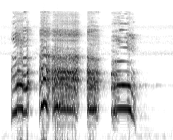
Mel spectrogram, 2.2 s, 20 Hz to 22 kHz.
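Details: Red junglefowl decoy rooster, newly trained and taken out for the first time to lure wild junglefowl, crowing loudly. The crow comes as four harsh, hoarse bursts over about 1.6 seconds, with a short gap before the last, in a quiet background.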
